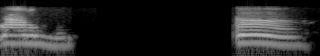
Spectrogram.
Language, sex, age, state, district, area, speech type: Assamese, female, 60+, Assam, Dibrugarh, rural, conversation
